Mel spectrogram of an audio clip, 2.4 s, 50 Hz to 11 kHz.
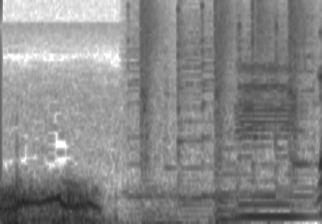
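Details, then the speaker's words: Simulated virtual-patient chest auscultation of a 12-year-old boy with asthma diagnosed three years ago, breathing difficulty for the past hour, and suspected asthma exacerbation: high-pitched, musical, continuous wheezing, mostly on expiration, from narrowed airways. "specifically we heard wheezing these are high pitched musically continues sounds that are mostly hurt over expiration because that's the moment with the air pass through narrower airways"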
